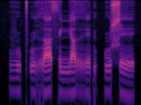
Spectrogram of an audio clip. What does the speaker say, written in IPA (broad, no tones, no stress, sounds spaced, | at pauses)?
β u pʼ u r a θ ɘ ɲ a r e ɗ u k͡p u ɬ e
